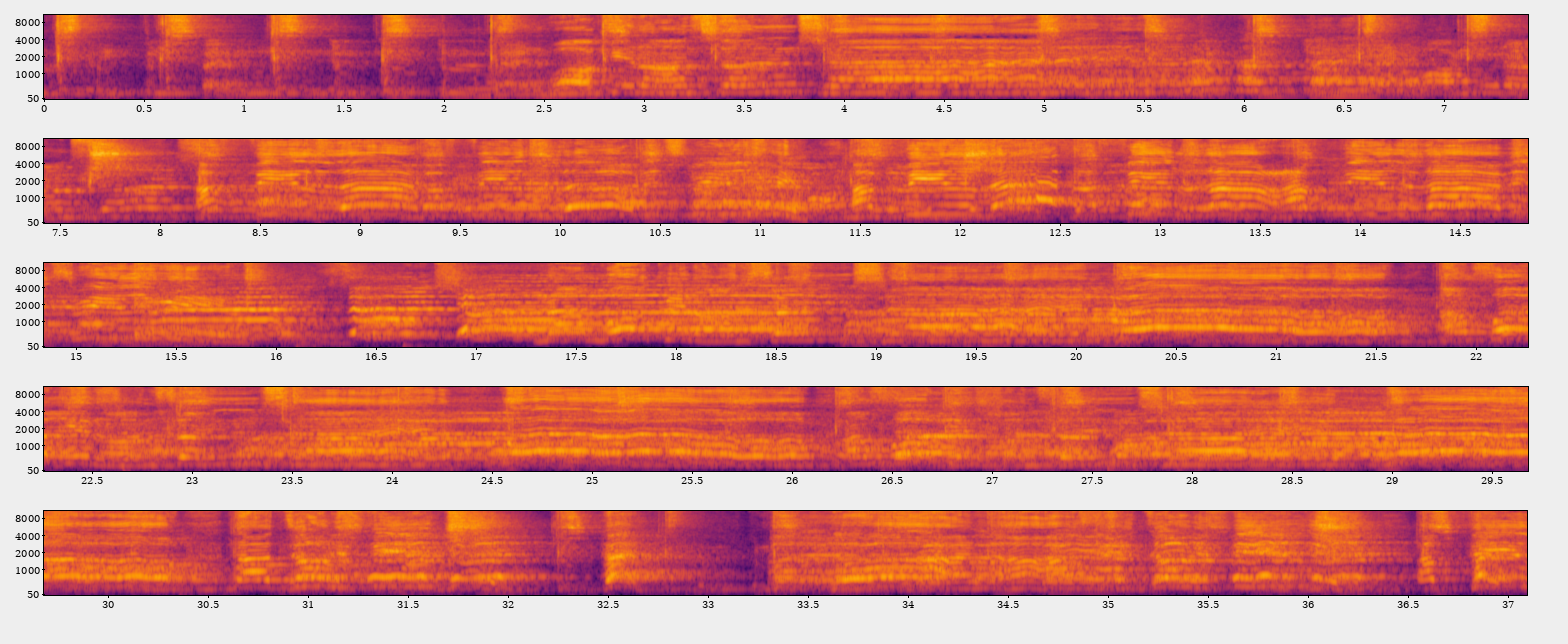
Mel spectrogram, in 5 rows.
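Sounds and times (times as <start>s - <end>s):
a cappella group singing: 0.0s - 37.0s.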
